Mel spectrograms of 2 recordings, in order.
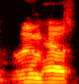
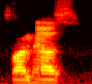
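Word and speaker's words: Blumhouse: decide shout out to bloomhouse Productions too Blum Blum House Blum House oh how you say it my apologies Blum House it's uh named after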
